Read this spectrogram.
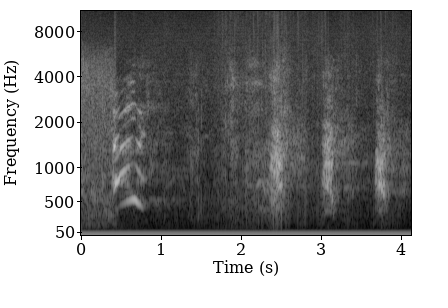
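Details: At the 1994 ADRK Körung breed survey, a Rottweiler gives a brief wavering, whine-like sound, then after a pause three sharp barks spaced well under a second apart, set against low background noise.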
